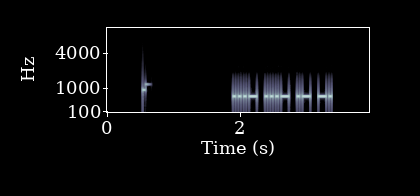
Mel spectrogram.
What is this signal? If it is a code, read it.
Morse code, heard as a keyed tone, about 30 wpm, 700 Hz. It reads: VVAN
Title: All Cut Numbers - 4-Digit 30wpm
